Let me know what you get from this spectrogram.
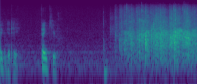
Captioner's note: applause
